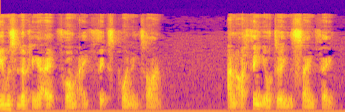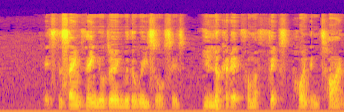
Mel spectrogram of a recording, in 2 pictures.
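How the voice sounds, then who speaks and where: A man speaks at a moderate pace and a medium pitch. His intonation is fairly even, and his voice is somewhat breathy. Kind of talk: casual talk to camera. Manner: sounds angry but is not.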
